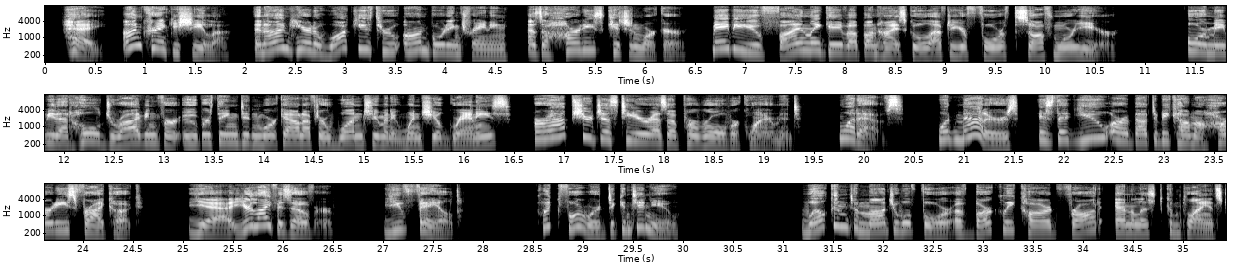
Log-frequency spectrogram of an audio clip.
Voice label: E LEARNING VOICE ONLY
